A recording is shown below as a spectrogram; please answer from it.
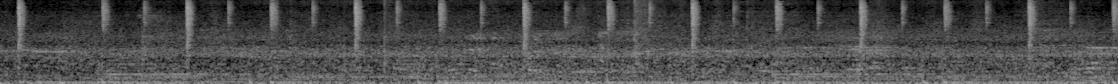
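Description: Shopping-mall ambience: background music and indistinct voices over a steady low rumble, with short sharp clicks about two or three times a second.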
